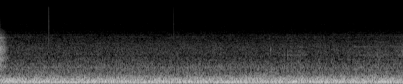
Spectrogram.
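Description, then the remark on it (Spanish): A steady, loud roar of airplane engines drones on continuously as the planes make a turn and prepare to dive on the enemy, a dense low rumble with no clear rise or fall, with no voices. “Atención, hacemos ahora un giro con nuestros aviones y nos disponemos a lanzarnos sobre el enemigo.”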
